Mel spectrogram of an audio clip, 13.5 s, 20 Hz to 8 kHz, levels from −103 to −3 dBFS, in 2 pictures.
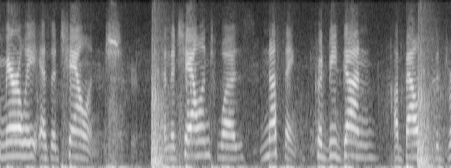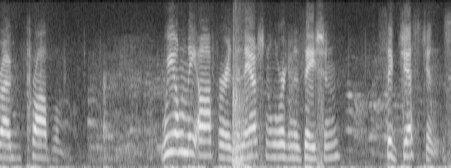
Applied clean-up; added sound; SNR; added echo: none; Slam / Car; 12 dB; none.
